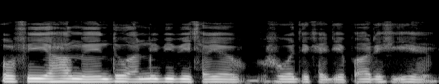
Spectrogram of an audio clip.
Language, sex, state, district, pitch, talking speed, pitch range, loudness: Hindi, male, Arunachal Pradesh, Lower Dibang Valley, 125 Hz, 190 wpm, 120-130 Hz, -14 LUFS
